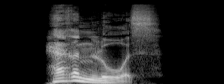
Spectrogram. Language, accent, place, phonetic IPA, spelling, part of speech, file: German, Germany, Berlin, [ˈhɛʁənloːs], herrenlos, adjective, De-herrenlos.ogg
- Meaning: abandoned, unclaimed: not evidently belonging to anyone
